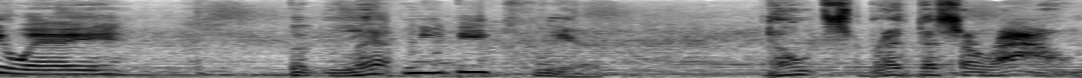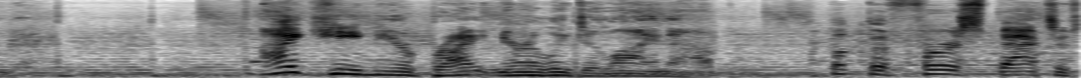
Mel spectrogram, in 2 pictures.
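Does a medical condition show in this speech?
No.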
